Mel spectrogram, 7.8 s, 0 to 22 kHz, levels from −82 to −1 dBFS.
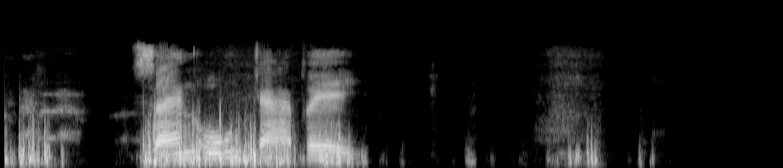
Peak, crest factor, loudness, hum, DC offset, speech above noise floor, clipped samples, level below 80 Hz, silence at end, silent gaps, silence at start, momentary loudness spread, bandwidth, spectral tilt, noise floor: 0 dBFS; 18 dB; -15 LUFS; none; under 0.1%; 74 dB; under 0.1%; -48 dBFS; 1.85 s; none; 0.05 s; 20 LU; 7.8 kHz; -5 dB/octave; -88 dBFS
